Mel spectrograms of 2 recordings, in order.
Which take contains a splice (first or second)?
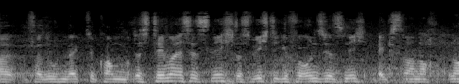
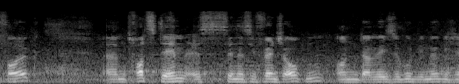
first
